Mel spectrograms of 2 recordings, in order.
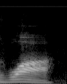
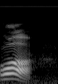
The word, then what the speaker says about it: Roy: R-O-Y becomes Wah. There was another one, though. – Patrick Wah.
